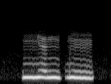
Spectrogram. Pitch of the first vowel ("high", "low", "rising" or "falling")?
low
